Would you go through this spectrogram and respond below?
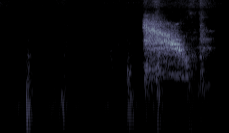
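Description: A cat gives a single drawn-out meow partway through, fairly close, against a quiet room with a few soft knocks and thuds before and after it.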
